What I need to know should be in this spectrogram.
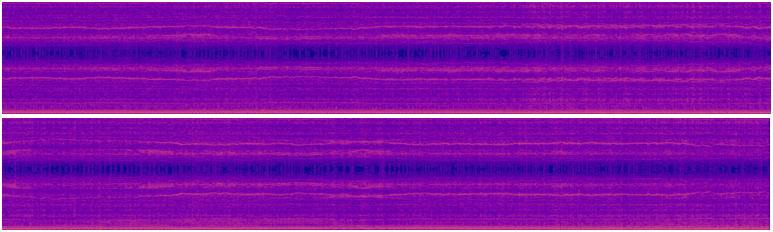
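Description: A drone's propellers buzz loudly and steadily, rising and falling in pitch.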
